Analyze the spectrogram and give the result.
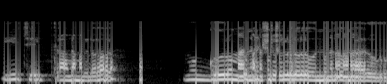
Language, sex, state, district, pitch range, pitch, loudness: Telugu, female, Andhra Pradesh, Sri Satya Sai, 190-220 Hz, 210 Hz, -15 LUFS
